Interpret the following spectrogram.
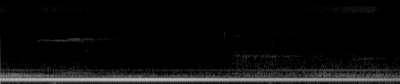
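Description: A single sustained low note held steady, swelling slightly and then slowly fading away. A faint higher tone sounds briefly early on, and there is a small click a little after two seconds.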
